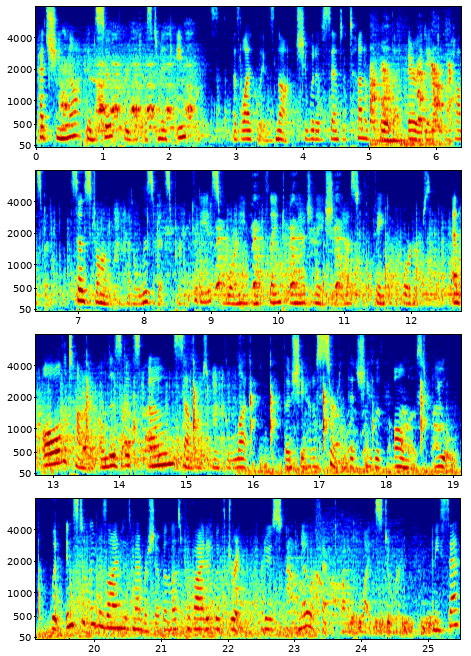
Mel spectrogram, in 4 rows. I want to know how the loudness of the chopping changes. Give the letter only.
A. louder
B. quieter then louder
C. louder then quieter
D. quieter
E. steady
C.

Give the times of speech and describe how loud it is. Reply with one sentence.
You can hear the speech from 0.0 to 25.4 s, at a steady volume.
